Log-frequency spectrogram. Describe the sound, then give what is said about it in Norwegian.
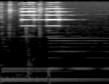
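A clock rings near midnight with bright, high-pitched tones in two or three quick bursts, fairly soft, over a steady low hum, with no voices. “går mot midnatt, så da ringer klokka.”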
